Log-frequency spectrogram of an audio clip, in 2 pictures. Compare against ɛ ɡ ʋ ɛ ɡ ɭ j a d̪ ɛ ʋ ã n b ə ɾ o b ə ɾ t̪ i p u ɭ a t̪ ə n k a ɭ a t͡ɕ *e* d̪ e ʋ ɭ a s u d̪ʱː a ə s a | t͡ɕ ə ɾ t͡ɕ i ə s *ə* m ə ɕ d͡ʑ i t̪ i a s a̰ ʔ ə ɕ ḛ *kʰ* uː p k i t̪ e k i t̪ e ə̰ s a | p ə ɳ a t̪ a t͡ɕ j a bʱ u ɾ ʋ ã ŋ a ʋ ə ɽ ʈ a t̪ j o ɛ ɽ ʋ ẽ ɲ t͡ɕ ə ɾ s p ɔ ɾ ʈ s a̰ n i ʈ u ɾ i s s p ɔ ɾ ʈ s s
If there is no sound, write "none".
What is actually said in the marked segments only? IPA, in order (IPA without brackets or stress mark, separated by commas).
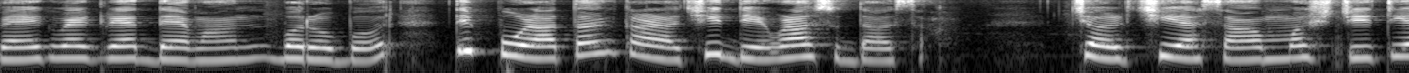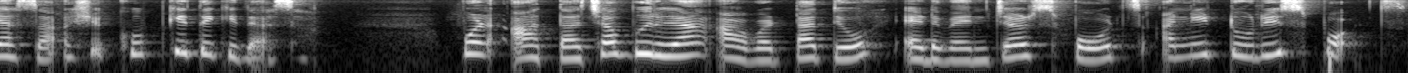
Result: i, a, kʰ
